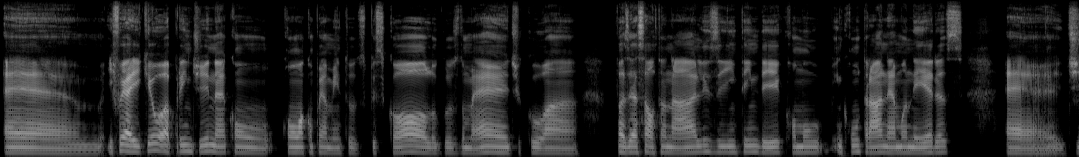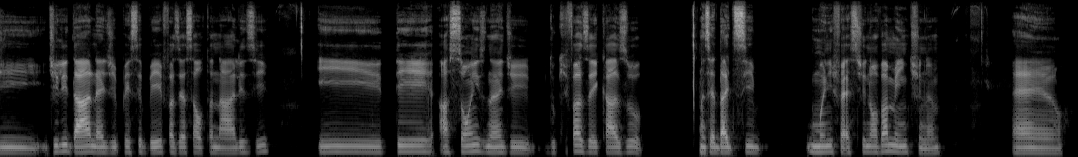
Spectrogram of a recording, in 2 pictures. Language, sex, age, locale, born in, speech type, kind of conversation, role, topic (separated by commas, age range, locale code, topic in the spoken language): Portuguese, male, 30-34, pt-BR, Brazil, conversation, podcast, guest, Como lidar com a ansiedade que se manifesta no corpo?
